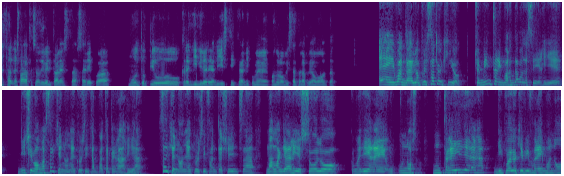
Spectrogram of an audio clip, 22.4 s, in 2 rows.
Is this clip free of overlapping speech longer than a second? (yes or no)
yes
